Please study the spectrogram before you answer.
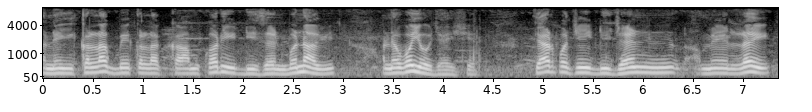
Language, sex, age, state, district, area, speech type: Gujarati, male, 60+, Gujarat, Rajkot, urban, spontaneous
